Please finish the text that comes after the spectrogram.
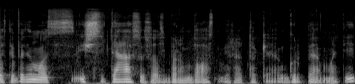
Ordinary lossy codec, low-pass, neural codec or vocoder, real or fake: MP3, 96 kbps; 14.4 kHz; none; real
